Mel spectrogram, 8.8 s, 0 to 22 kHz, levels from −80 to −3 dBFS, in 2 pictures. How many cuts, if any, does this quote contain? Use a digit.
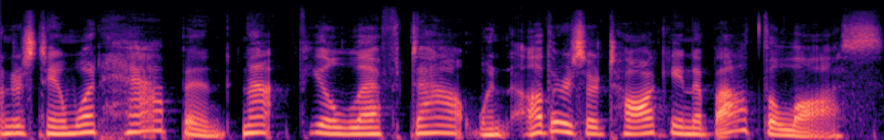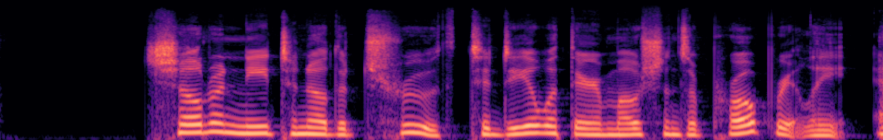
1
